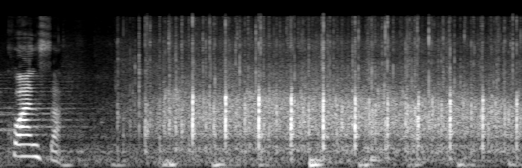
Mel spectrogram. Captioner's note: audience applauding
